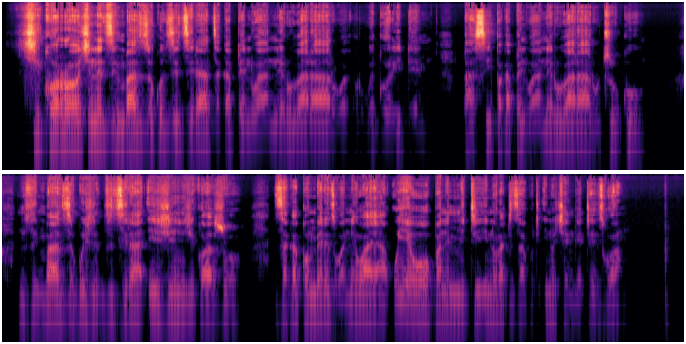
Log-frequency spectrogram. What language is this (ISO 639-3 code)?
sna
